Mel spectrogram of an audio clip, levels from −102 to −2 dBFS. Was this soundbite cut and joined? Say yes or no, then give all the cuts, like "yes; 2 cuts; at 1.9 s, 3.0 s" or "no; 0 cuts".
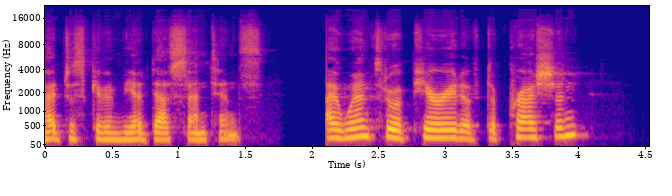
yes; 1 cut; at 2.1 s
